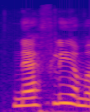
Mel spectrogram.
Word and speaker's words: Nephilim: Demons are the disembodied spirits of the Nephilim. Nephilim are the crossbreed children.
